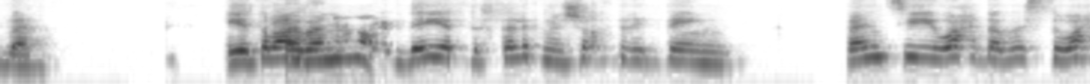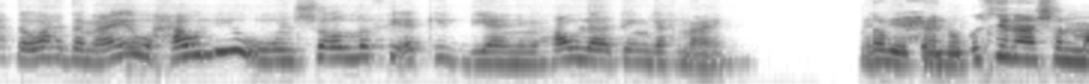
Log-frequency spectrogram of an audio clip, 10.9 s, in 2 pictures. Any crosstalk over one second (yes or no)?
no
